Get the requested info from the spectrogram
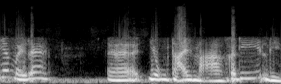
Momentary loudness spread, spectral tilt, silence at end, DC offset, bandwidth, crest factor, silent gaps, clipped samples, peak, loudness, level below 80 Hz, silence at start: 15 LU; -8.5 dB/octave; 0 s; under 0.1%; 9 kHz; 8 dB; none; 0.2%; 0 dBFS; -9 LUFS; -48 dBFS; 0 s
